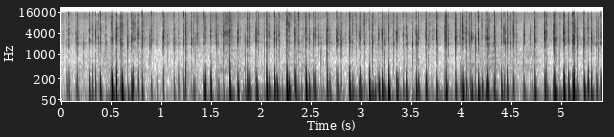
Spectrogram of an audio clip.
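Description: A red soft-foam die with white dots is held in one hand and tapped and scratched with the fingertips of the other. Fast, dense, dull thuds and scratches carry a low, muffled body with a faint bright hiss. The taps run together too closely to count.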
